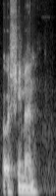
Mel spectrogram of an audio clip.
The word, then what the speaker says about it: Osimhen: Is that how you pronounce it? Osimhen? – Osimhen. – Osimhen. Okay, sorry. Osimhen to Napoli for around 50 million.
